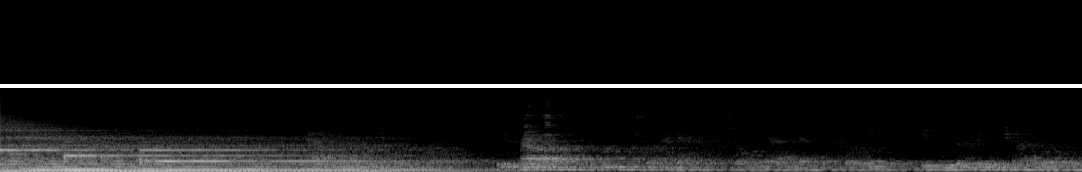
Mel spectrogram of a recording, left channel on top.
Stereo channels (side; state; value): left; silent; 57 dB below the other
